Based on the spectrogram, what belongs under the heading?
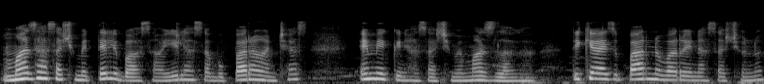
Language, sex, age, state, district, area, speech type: Kashmiri, female, 30-45, Jammu and Kashmir, Budgam, rural, spontaneous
